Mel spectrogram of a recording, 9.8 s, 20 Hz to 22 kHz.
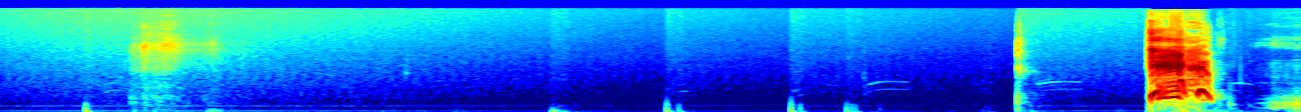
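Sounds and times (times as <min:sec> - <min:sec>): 
person sneezing: 0:08.7 - 0:09.2.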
